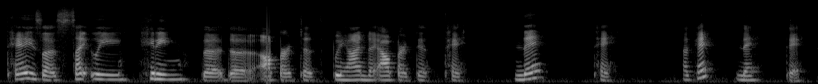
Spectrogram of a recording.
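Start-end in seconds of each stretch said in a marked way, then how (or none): 5.2-6.1 nasal Ne then plain te; 先发鼻音“Ne”再发平常的“te”; ne versus te. Shown as a demonstration. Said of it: "Nasal sound".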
